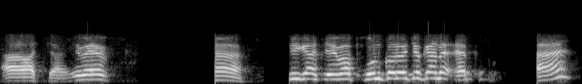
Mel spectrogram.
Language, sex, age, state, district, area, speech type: Bengali, male, 60+, West Bengal, Howrah, urban, conversation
